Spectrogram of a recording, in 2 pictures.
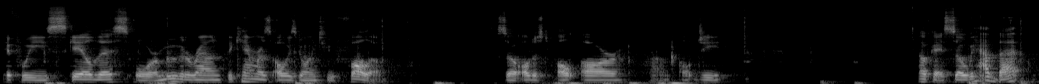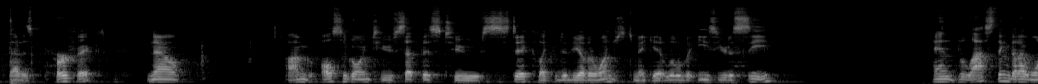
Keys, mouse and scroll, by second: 0.4 s, 1.5 r, 2.9 s, 5.6 alt+r, 6.6 alt+g, 9.7 Tab, 13.8-17.0 drag.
